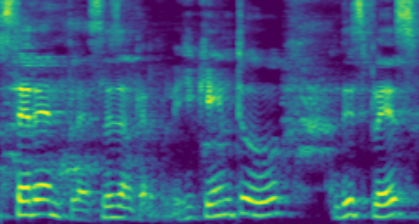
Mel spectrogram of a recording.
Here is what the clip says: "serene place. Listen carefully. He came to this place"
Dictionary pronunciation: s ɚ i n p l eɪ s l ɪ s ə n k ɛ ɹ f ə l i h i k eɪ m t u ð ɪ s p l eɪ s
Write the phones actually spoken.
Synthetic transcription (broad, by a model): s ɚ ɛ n p l eɪ s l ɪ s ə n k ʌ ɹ ə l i h i k eɪ m t u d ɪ s p l eɪ s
